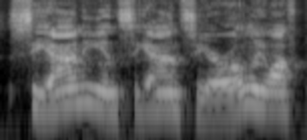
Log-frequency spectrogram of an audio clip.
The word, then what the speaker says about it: Ciani: If you recall from our last episode, I had sort of an accusatory tone when the name Suzanne Ciani came up. I accused you of butchering her name to Ciancy.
